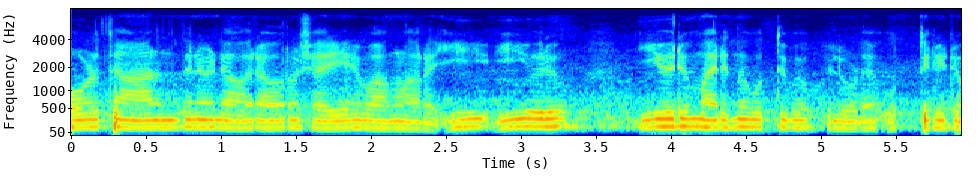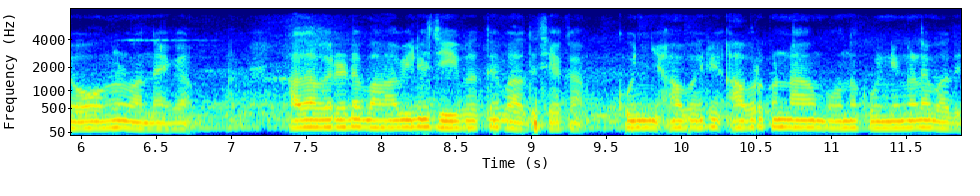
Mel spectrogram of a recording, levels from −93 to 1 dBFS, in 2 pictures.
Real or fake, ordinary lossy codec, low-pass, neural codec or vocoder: real; AAC, 48 kbps; 7.2 kHz; none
